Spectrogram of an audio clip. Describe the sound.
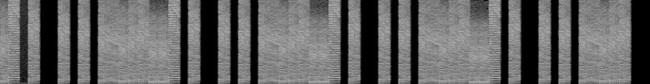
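A video game theme intro melody played as written, with its flat-fifth blues note intact: punchy, clipped chord stabs and short bursts alternate in a tight driving rhythm with sharp silences between, loud and alone, ending abruptly.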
